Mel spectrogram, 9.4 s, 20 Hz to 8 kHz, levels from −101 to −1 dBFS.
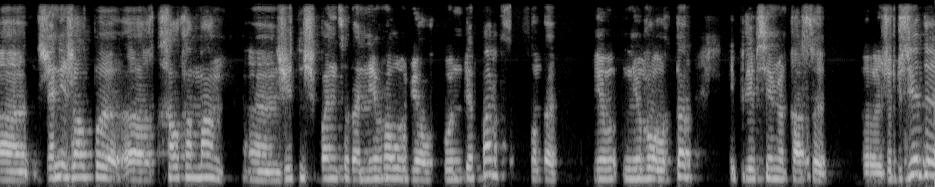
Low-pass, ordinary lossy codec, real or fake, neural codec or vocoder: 7.2 kHz; none; real; none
